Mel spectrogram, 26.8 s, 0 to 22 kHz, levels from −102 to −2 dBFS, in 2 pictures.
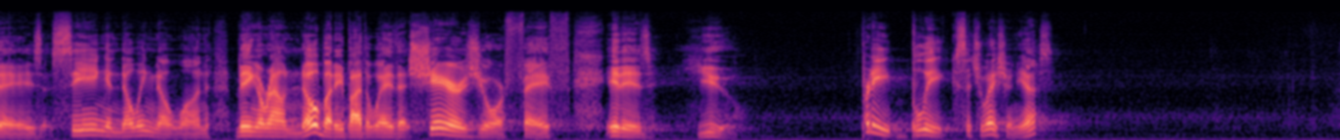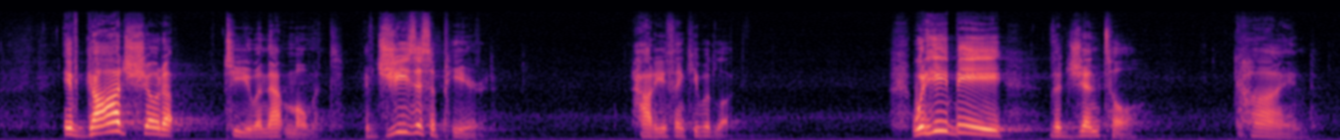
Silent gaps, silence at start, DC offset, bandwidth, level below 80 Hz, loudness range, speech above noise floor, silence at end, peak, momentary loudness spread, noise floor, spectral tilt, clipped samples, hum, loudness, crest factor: none; 0 s; under 0.1%; 15 kHz; -82 dBFS; 14 LU; 50 dB; 0.5 s; -4 dBFS; 20 LU; -76 dBFS; -2.5 dB/octave; under 0.1%; none; -26 LUFS; 24 dB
